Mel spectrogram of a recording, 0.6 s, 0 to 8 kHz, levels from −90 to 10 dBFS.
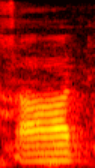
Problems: constant background noise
